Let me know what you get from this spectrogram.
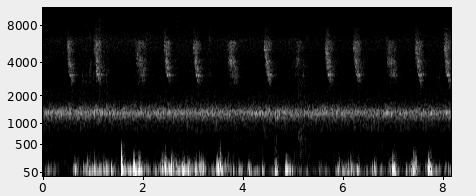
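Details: Periodical cicadas of Brood X high in a willow oak make a continuous, level buzzing drone. Short high chirps repeat roughly twice a second over it, and low thumping rumbles of wind or handling noise come through beneath.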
